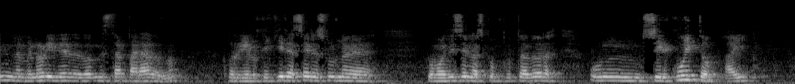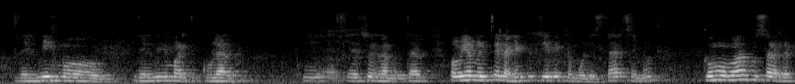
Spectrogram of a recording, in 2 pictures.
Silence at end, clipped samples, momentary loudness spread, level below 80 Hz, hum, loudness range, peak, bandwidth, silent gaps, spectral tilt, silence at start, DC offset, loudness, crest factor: 0 s; under 0.1%; 13 LU; -56 dBFS; none; 3 LU; -8 dBFS; 11.5 kHz; none; -7 dB/octave; 0 s; under 0.1%; -24 LUFS; 16 dB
